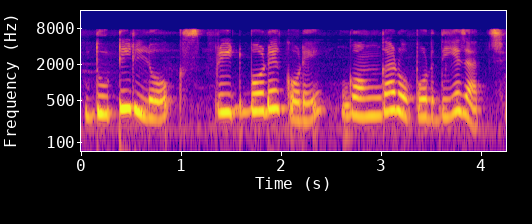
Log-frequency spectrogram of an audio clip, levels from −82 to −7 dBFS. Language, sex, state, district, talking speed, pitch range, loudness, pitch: Bengali, female, West Bengal, Jhargram, 140 wpm, 265-330 Hz, -16 LUFS, 300 Hz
